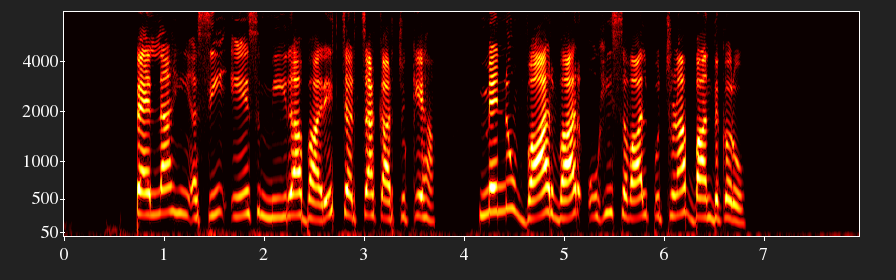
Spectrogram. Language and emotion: Punjabi, angry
